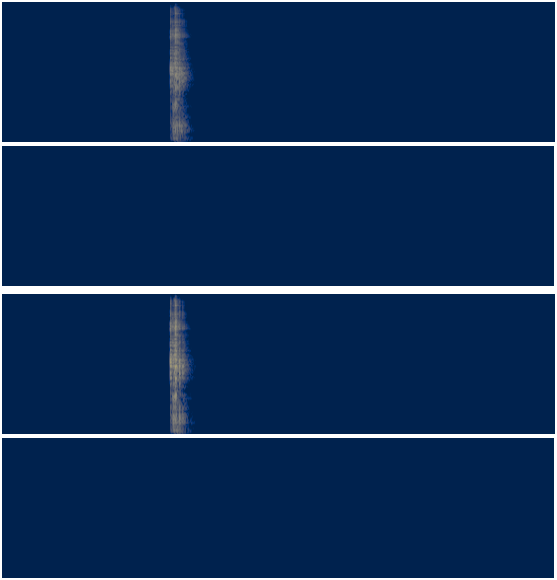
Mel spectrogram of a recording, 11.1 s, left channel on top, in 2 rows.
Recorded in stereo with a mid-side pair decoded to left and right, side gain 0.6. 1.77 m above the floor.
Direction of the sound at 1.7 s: 35° right.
